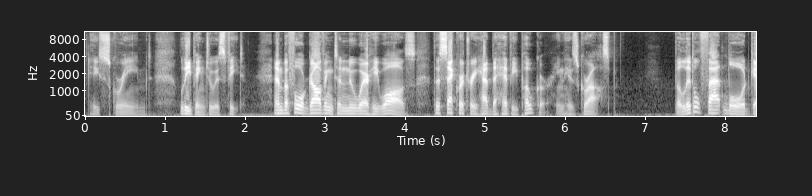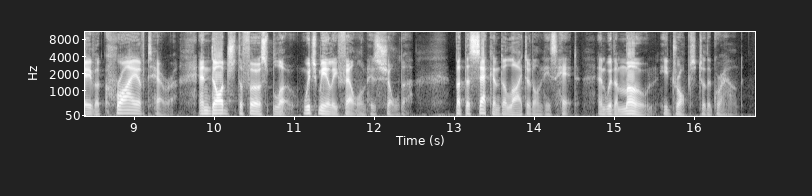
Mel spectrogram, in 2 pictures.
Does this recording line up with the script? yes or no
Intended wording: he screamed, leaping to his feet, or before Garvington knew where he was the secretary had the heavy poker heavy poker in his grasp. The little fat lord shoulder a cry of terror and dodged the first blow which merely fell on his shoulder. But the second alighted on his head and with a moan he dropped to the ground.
no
